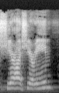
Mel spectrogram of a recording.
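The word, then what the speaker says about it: Shir HaShirim (שיר השירים): In Hebrew, it's called Shir HaShirim, which is how you say all that in Hebrew.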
